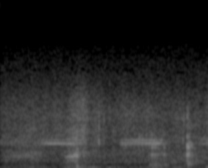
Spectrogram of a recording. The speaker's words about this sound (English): Now we've got a car alarm going.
